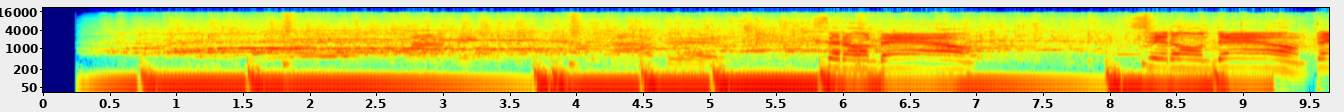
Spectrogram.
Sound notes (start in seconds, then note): 0.5 crowd cheering; 0.5 pumping music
